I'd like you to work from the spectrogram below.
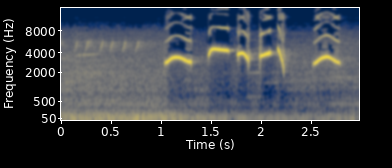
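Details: Female Oriental magpie-robin stimulating males with a pure whistled phrase of arched and sharply slurred notes, followed by one more arched whistle. Faint rapid chirps sound beforehand.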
